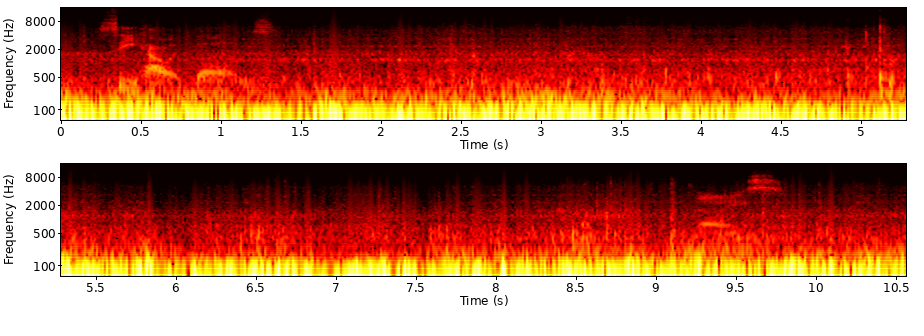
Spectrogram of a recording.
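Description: A lifted Suzuki Samurai on big tires idles up a small hill off-road, its low engine rumble steady and close beneath heavy wind buffeting on the microphone, with people talking briefly over it.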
